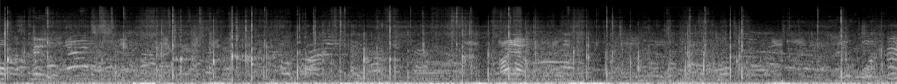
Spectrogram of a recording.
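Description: Paddles pop against a plastic ball.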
